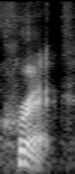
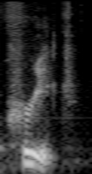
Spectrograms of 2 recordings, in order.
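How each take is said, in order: First: The vowel is short, like in 'sick'. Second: The vowel is long, like in 'seek'. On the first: This is how people in some regions say it. The speaker calls it wrong. "They'll call it a, cr- a, a crick instead of a creek" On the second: This is the usual way to say it. The speaker calls it right. "instead of a creek"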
